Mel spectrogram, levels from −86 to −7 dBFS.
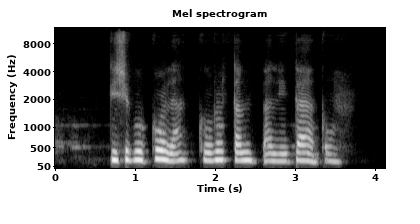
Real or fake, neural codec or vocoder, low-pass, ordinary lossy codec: fake; codec, 24 kHz, 0.9 kbps, WavTokenizer, medium music audio release; 10.8 kHz; Opus, 24 kbps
